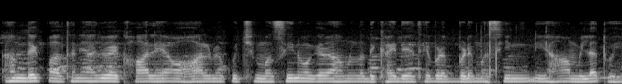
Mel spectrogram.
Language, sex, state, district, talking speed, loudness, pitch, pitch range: Chhattisgarhi, male, Chhattisgarh, Rajnandgaon, 260 wpm, -18 LUFS, 135 Hz, 130-140 Hz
